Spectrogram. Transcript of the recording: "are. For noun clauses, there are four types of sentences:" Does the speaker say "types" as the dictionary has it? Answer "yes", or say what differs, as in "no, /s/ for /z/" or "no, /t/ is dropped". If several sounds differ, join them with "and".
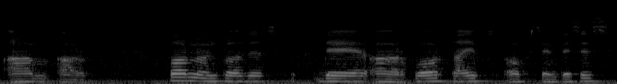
yes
